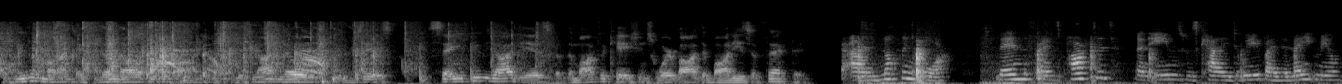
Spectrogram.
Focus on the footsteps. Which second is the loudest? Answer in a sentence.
The volume of the footsteps peaks at 9 seconds.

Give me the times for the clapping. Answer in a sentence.
The clapping can be heard from 0.0 to 5.6 s.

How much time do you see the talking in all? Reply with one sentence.
The talking can be heard for 13 seconds in total.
